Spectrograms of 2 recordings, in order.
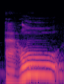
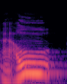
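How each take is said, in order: No difference in how they are said.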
